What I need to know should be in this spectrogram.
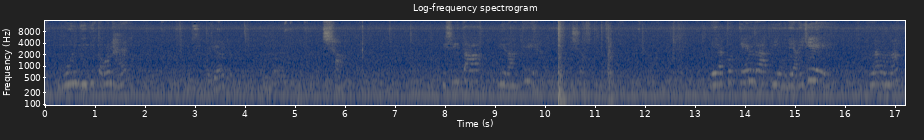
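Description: A young boy speaks briefly nearby.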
